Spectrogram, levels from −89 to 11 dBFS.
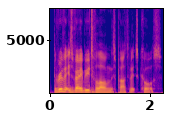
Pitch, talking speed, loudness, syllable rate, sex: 140 Hz, 290 wpm, -18 LUFS, 8.1 syllables/s, male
